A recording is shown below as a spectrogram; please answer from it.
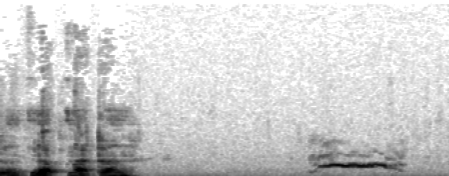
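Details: A human voice speaks briefly, then one of Mama Seraphina's four young kittens gives a single arched, wavering meow lasting nearly a second while objecting to being pottied before weighing.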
